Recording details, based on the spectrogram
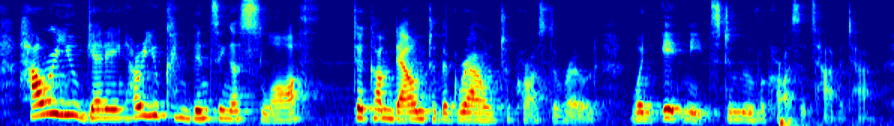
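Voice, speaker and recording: Recorded with audible room echo, a woman at a medium pitch speaks in an animated tone with big swings in loudness and hardly any pauses. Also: lively intonation, moderate pace. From Canada. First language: not English. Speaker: environmental YouTuber. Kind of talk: casual educational vlog.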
